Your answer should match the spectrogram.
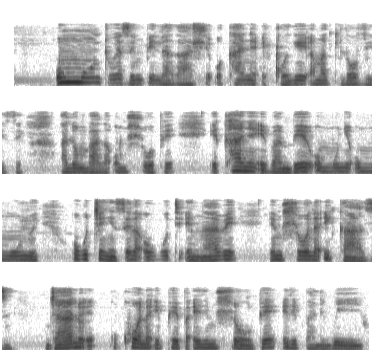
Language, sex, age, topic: North Ndebele, female, 36-49, health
